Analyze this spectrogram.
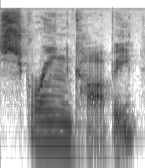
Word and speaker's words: scrcpy: And I know that that says SCR CPY, but it's pronounced screen copy.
